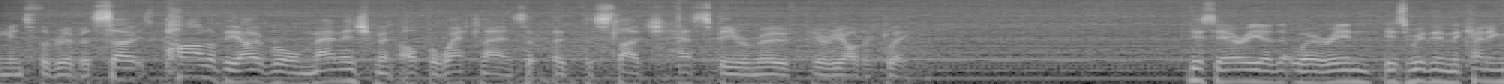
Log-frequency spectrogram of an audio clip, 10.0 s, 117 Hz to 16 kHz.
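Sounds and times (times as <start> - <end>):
engine running steady hum: 0.0 - 10.0.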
